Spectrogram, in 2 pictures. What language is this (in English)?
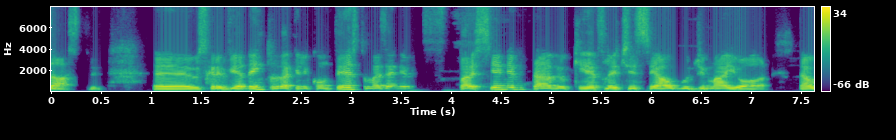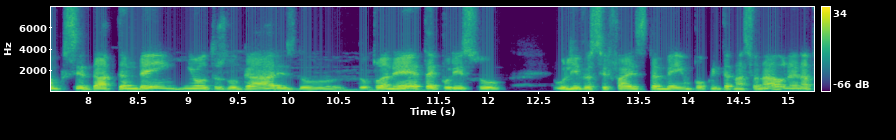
Portuguese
